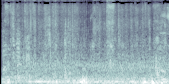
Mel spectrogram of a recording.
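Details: French bulldogs fight on a balcony, growling low and rough in a scuffle, with a faint steady high whine behind.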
